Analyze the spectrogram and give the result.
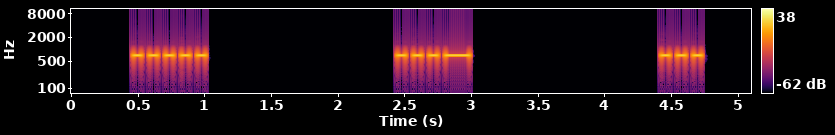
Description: Morse code, heard as a keyed tone, about 20 wpm, spaced as for 5 wpm, 700 Hz. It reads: 5VS
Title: USA Call Signs - 5 Characters - 8x Character Spacing - 20wpm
